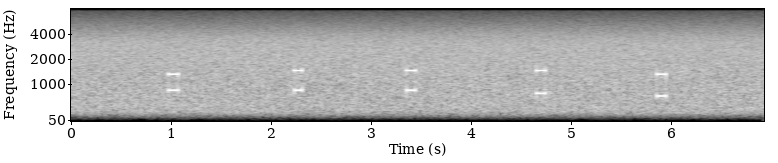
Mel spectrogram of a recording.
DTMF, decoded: 8 9 9 6 2

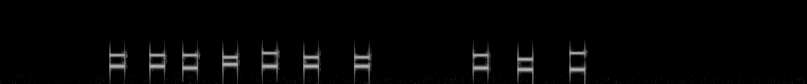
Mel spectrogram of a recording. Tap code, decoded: none

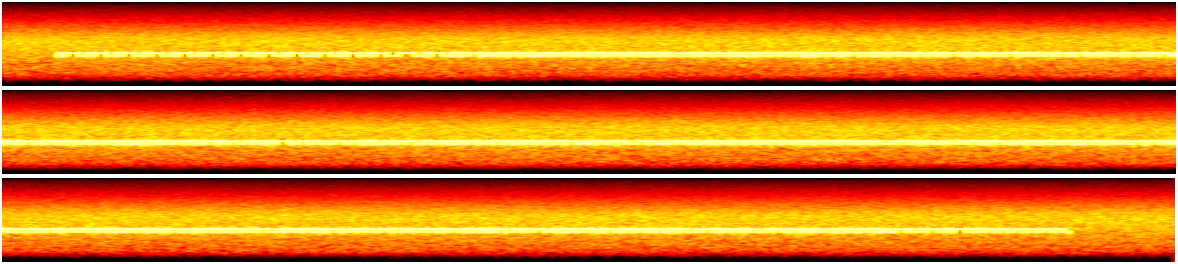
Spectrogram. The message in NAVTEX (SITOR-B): LXNCGSC UR ZBTLB ABJONWB INPLPG BKZJUAF UNON VTFUQS DN YCUAUN ISRZW IMHHIZ CKUYOZ KZR AQR MKWY QO HF

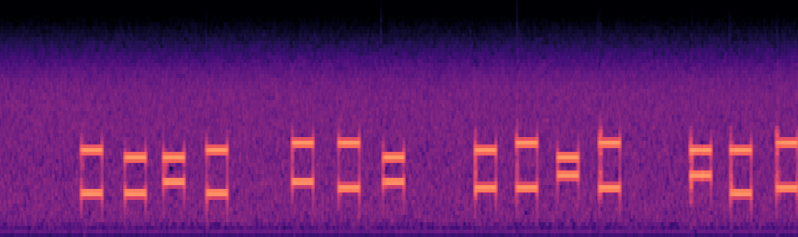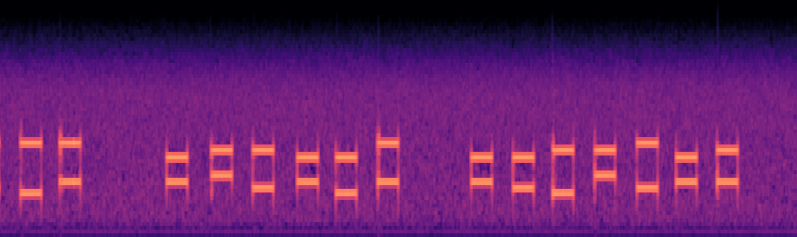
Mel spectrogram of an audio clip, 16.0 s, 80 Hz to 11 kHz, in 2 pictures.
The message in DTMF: 2172 967 56*6 02639 705719 7420678

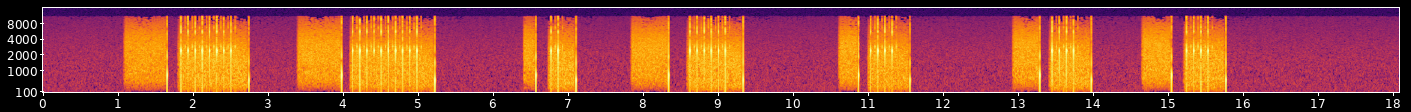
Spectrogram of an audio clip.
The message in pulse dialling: 8 0 2 6 4 4 4

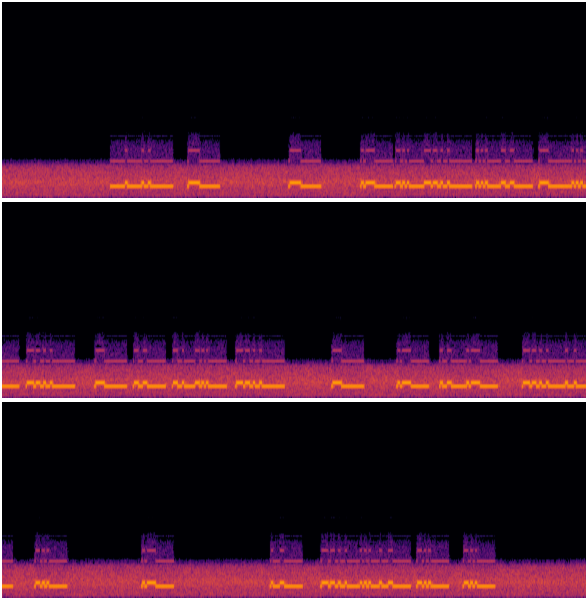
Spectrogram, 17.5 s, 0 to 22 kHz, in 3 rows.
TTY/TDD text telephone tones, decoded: 5534 6896 9804 9323 1437 6744

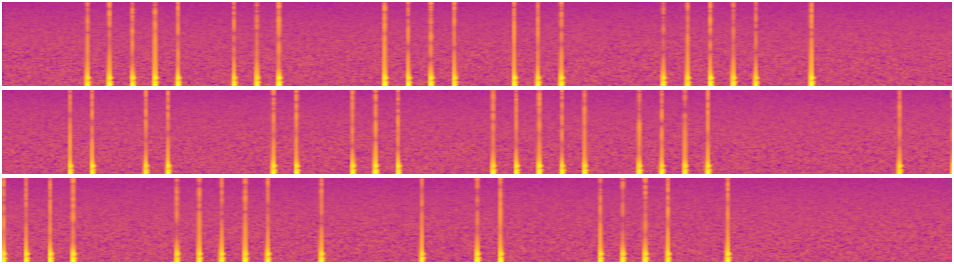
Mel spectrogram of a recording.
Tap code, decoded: XSV GHY DVBQ

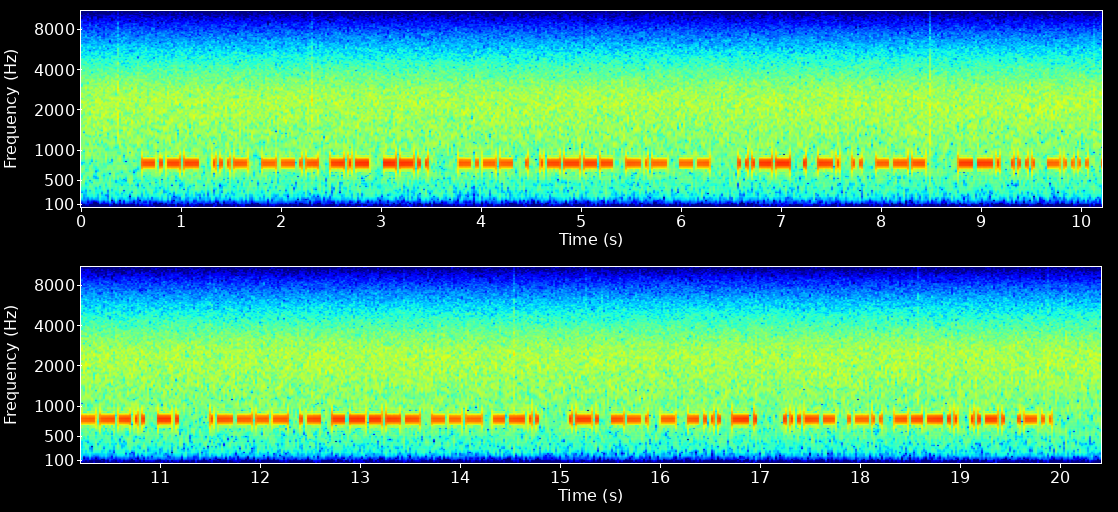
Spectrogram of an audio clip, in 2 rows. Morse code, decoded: YVQKZ YE1KM 3ENIO GH68N 1A0OZ RGTBN 3L8FL

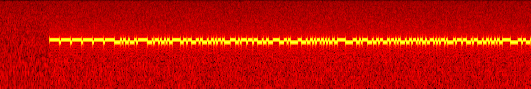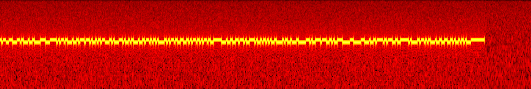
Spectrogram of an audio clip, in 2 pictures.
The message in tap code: none

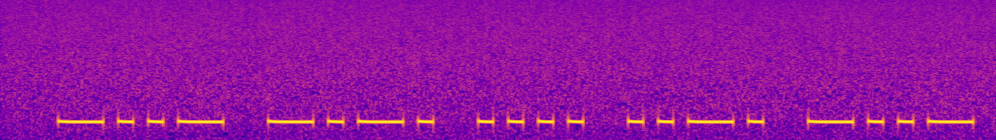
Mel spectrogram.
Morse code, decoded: XCHFX

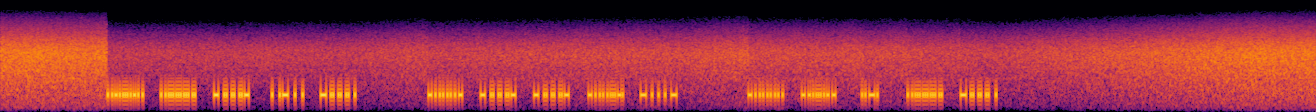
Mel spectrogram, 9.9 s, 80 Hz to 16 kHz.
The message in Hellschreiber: Z3ATP OAAGN C013F

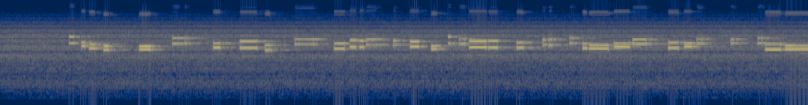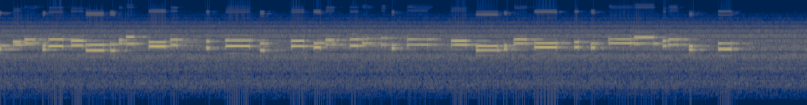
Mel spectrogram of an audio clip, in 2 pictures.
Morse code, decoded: none

